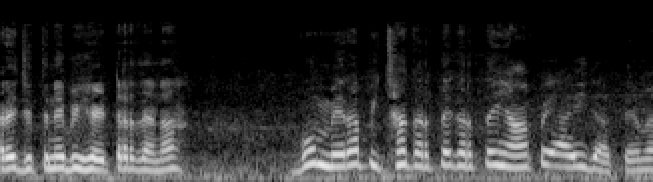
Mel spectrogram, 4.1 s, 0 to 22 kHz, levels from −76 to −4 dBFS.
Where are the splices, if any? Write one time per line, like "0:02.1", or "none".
none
